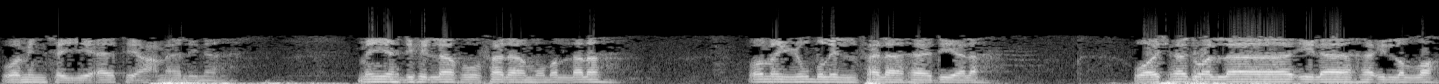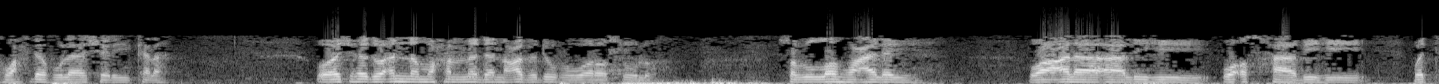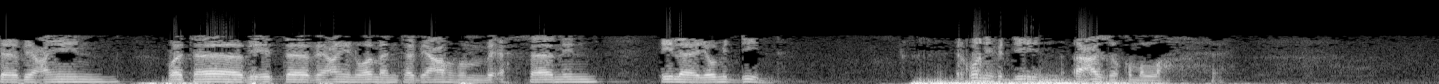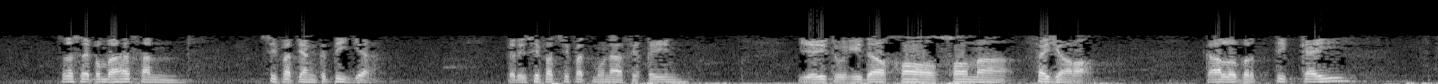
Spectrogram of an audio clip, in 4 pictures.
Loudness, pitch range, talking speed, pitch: -12 LUFS, 105-120 Hz, 65 wpm, 110 Hz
